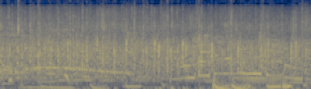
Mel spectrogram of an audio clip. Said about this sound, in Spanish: Oye, no ganaron en el Grand Prix, pero ha sido la ganadora de este teatro porque ha sido la elegida para el break para el coffee. Un aplauso para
